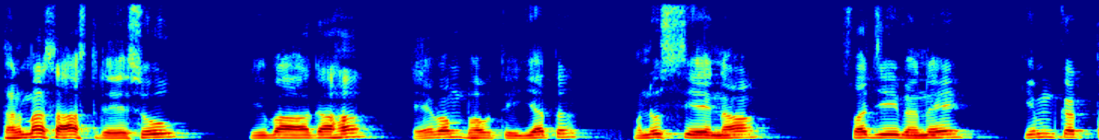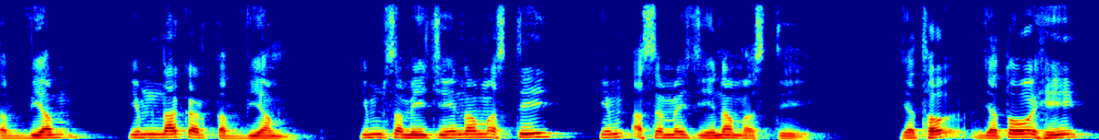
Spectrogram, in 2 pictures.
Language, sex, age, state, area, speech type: Sanskrit, male, 30-45, Maharashtra, urban, spontaneous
